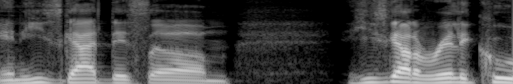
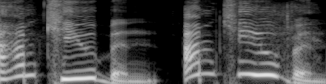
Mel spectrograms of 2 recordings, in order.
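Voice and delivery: mocking put-on bragging voice, higher. Imitating someone who always bragged about being Cuban, mocking. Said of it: "she would always talk about how, how Cuban she is".

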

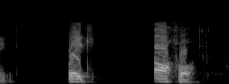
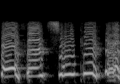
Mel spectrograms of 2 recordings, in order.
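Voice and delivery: acted, very high-pitched laughing speech. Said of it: "I'm laughing after each time".

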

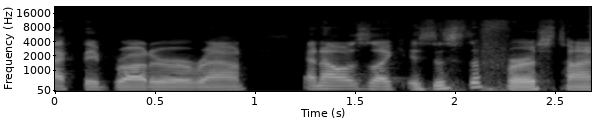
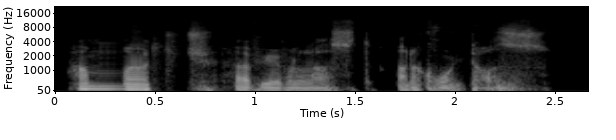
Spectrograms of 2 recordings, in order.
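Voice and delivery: menacing, threatening film-villain voice; 5 semitones lower, 5 dB quieter than usual. Quoting a film line to the others, Javier Bardem impression. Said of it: "here's my Javier Bardem impression".

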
